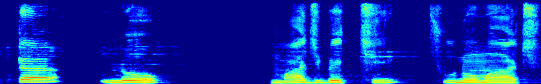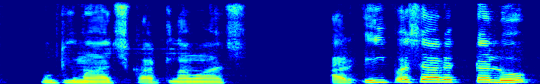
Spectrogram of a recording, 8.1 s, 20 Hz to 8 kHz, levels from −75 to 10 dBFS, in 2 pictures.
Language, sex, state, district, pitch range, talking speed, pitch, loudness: Bengali, male, West Bengal, Jalpaiguri, 155-195 Hz, 120 wpm, 170 Hz, -17 LUFS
